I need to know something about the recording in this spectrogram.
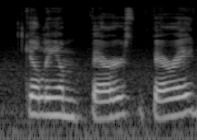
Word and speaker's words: Guillain-Barré: It's spelled Gilliam, but it's not pronounced that way. So it's, if you look up it, Guillain-Barré disease.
